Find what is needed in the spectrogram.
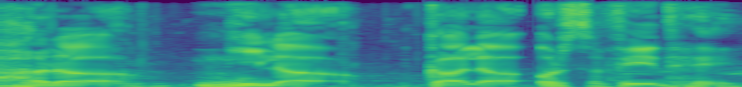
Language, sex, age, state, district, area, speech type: Urdu, male, 30-45, Uttar Pradesh, Lucknow, urban, spontaneous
